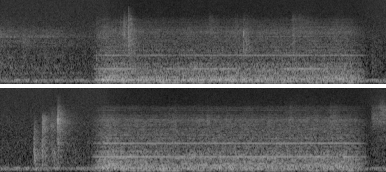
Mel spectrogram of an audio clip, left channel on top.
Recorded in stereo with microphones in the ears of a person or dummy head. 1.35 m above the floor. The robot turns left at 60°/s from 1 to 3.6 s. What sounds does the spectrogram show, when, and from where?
Only background noise.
